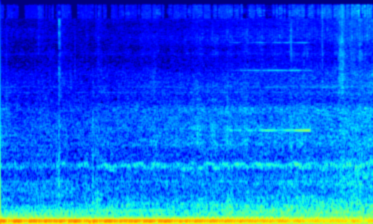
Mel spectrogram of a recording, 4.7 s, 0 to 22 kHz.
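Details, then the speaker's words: Audi TT with turbo 3.4L VR6 on factory management, drive-by-wire throttle fixed, first test drive: deep steady rumble under way, pulling cleanly with only a slight cough; running properly. "It does cough a little bit because it is down on capacity as far as the 3.2 would go, but all in all, seems to go pretty good."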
